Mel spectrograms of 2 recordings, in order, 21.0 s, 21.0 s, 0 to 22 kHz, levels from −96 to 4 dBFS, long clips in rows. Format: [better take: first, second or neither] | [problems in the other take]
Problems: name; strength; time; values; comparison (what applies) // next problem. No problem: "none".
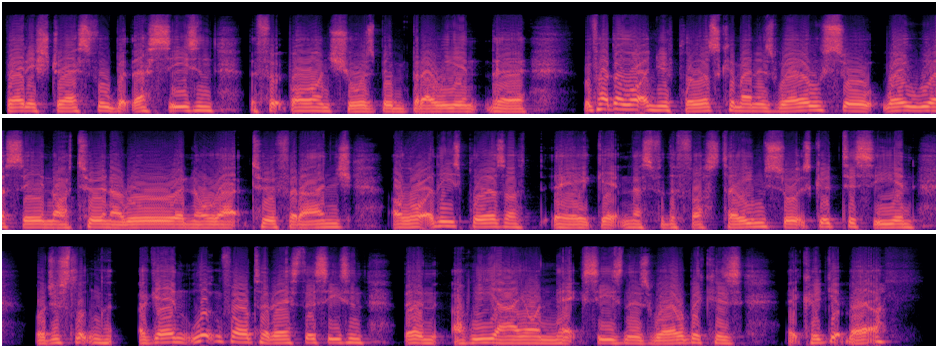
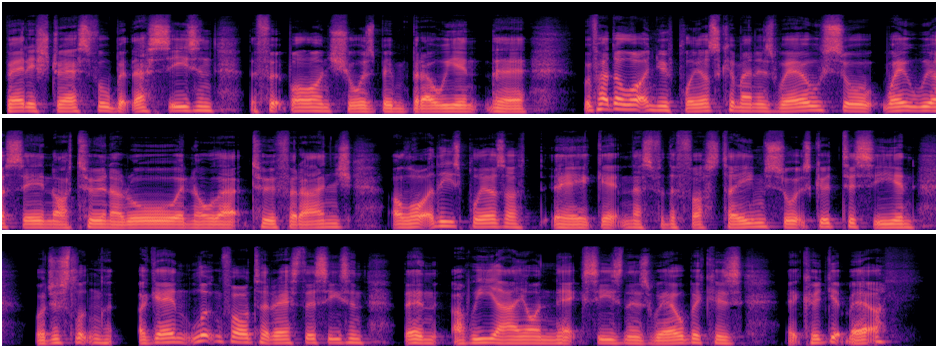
second | distortion; heavy; 22% of the sound clipped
